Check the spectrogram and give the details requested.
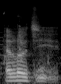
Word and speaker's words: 알레르기: 입니다 엄마는 알려 있잖아요 미국 발음이 알러지 누구의 한국에선 앓는 한국 공식 표기가 알레르기 입니다 5 뭔가 파괴 봉분 어떻고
